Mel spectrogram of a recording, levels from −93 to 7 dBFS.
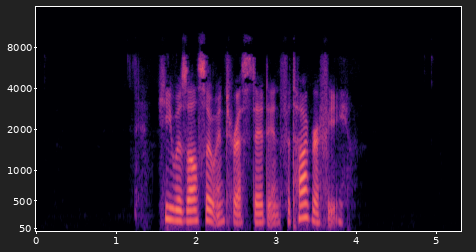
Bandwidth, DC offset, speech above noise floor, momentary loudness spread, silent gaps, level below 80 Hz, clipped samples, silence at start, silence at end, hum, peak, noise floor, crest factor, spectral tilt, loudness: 10 kHz; under 0.1%; 63 dB; 12 LU; none; -66 dBFS; under 0.1%; 1.55 s; 1.45 s; none; -6 dBFS; -88 dBFS; 22 dB; -4.5 dB/octave; -25 LUFS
